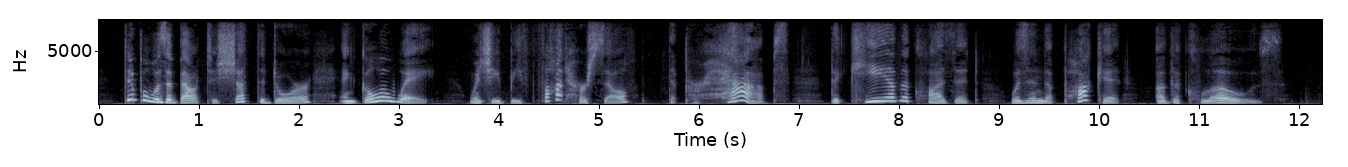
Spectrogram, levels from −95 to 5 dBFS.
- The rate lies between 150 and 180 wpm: No, slow, 135 wpm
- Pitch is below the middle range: No, high, 205 Hz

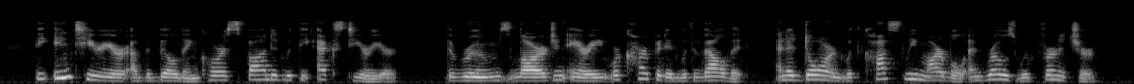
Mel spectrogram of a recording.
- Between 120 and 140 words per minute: Yes, slow, 135 wpm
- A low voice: No, medium, 185 Hz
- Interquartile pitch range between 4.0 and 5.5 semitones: Yes, average, 5.1 semitones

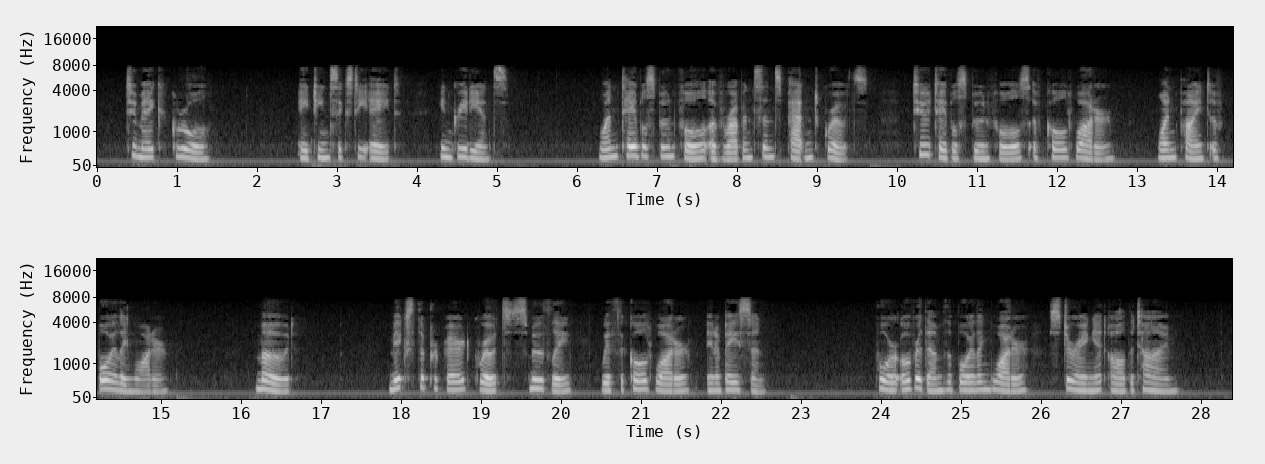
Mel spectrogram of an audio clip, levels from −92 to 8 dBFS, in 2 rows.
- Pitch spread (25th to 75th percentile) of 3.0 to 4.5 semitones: Yes, average, 3.7 semitones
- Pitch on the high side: No, medium, 180 Hz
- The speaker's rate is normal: No, slow, 95 wpm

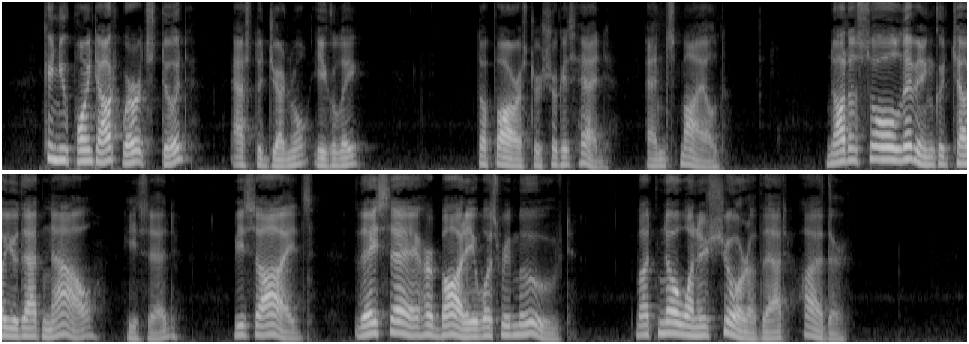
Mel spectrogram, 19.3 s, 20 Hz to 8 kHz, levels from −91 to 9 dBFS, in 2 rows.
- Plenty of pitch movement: Yes, wide, 6.5 semitones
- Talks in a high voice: No, medium, 145 Hz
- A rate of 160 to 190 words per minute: No, slow, 135 wpm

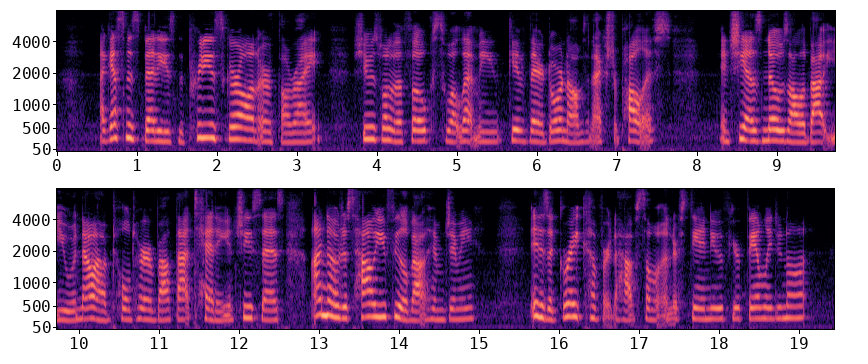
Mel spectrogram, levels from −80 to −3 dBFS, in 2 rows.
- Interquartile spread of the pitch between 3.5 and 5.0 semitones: No, average, 3.0 semitones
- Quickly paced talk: Yes, fast, 215 wpm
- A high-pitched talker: Yes, high, 225 Hz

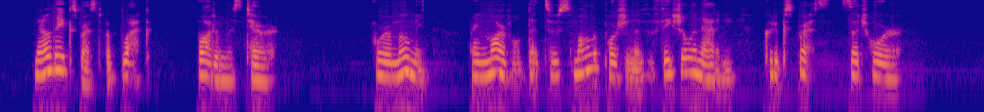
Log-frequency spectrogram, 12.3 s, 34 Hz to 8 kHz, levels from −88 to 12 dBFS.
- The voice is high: Yes, high, 195 Hz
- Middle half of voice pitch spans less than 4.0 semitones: No, average, 4.5 semitones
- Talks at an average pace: No, slow, 120 wpm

